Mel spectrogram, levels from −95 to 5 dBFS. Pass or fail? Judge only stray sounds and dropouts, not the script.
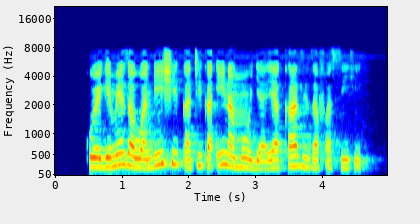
pass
